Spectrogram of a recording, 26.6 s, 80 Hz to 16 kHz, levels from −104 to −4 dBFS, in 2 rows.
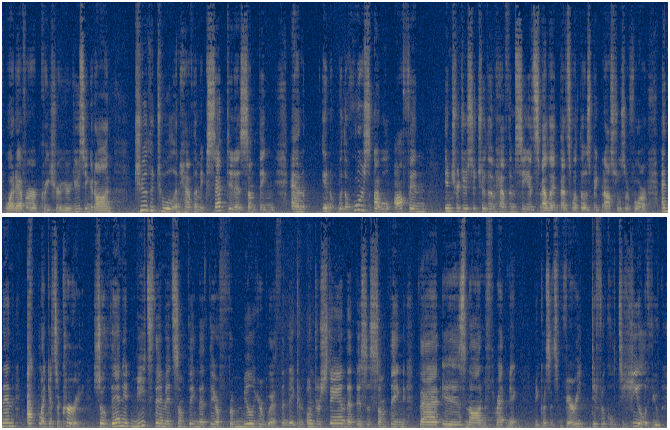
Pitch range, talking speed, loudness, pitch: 170-230 Hz, 180 wpm, -41 LUFS, 195 Hz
